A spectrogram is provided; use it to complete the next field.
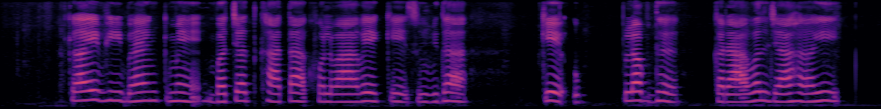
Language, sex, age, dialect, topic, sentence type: Magahi, female, 31-35, Southern, banking, statement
